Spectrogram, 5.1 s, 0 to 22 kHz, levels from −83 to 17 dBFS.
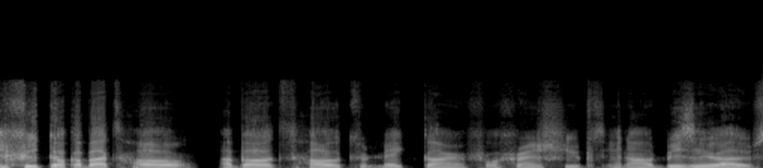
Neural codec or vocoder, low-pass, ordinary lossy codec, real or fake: codec, 24 kHz, 0.9 kbps, WavTokenizer, small release; none; none; fake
